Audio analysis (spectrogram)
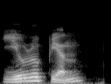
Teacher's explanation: we don't get the sound of e rather we get the sound of y you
